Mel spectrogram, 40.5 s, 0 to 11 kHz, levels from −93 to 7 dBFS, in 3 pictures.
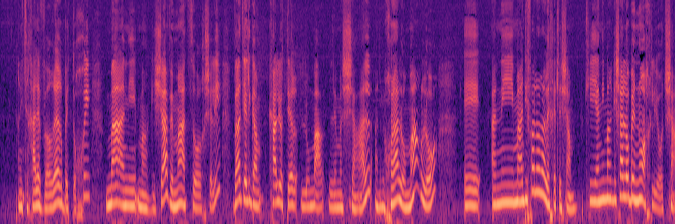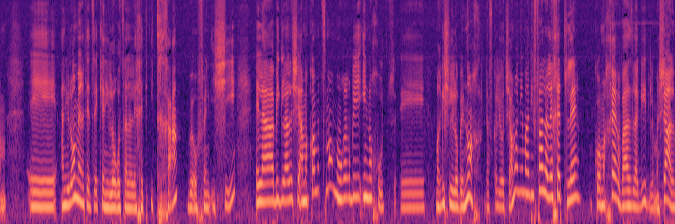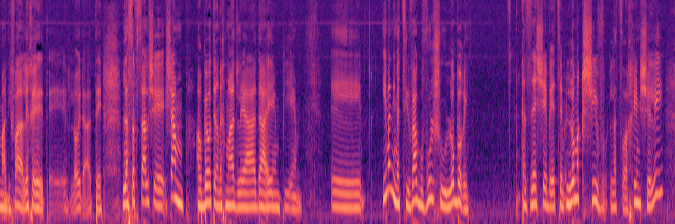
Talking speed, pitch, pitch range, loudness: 150 wpm, 185 Hz, 165-235 Hz, -17 LUFS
